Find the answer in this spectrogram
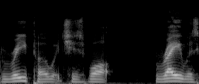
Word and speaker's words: Reapr: And to rival the app Reaper, that's spelled REAPR, you have an app called Defender, which is DEFNDR, I think.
